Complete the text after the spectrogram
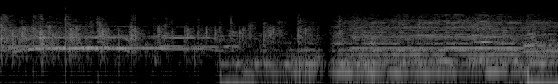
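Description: An audience claps steadily in a loud, dense wash of applause lasting several seconds, with sustained musical tones playing underneath and no talking.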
